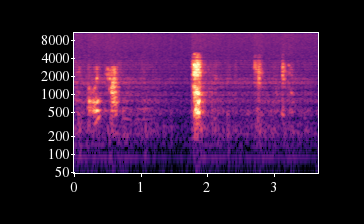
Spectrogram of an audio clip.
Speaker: Ugh, God, I hate hiccups. Oh my God, my hiccups are gone.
